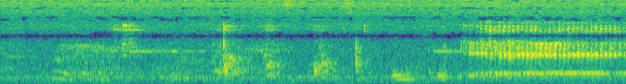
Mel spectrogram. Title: Burps are funny too!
